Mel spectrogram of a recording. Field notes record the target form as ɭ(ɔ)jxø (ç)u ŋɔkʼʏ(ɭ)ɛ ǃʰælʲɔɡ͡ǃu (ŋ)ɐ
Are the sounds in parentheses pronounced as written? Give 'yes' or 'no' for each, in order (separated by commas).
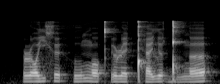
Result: yes, no, yes, yes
